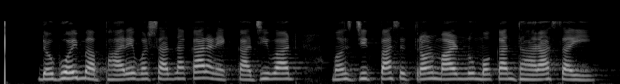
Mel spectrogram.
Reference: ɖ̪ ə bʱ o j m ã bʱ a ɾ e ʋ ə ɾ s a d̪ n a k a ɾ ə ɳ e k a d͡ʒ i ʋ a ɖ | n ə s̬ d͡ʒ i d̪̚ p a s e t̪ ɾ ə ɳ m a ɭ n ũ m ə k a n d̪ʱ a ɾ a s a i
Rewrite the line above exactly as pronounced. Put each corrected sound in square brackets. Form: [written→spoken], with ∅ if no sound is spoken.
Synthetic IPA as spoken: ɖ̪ ə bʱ o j m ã bʱ a ɾ e ʋ ə ɾ s a d̪ n a k a ɾ ə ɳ e k a d͡ʒ i ʋ a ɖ | [n→m] ə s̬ d͡ʒ i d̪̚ p a s e t̪ ɾ ə ɳ m a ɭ n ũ m ə k a n d̪ʱ a ɾ a s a i

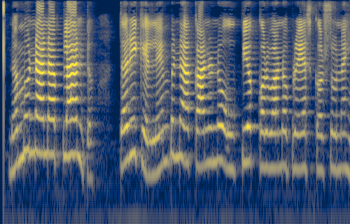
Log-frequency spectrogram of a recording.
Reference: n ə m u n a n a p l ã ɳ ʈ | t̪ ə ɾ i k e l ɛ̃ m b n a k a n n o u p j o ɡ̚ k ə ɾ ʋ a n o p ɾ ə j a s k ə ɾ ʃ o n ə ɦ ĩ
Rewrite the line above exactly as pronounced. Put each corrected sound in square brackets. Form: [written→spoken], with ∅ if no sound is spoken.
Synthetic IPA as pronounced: n ə m u n a n a p l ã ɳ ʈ | t̪ ə ɾ i k e l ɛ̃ m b n a k a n n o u p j o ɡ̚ k ə ɾ ʋ a n o p ɾ ə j a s k ə ɾ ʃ o n ə ɦ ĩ

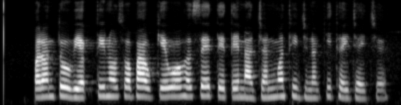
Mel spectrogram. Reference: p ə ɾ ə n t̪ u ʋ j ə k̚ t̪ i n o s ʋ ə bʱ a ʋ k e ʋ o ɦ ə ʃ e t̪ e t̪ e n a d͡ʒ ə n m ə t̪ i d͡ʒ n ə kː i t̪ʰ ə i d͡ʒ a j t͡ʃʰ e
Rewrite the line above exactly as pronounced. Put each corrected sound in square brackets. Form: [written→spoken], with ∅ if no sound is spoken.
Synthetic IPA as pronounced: p ə ɾ ə n t̪ u ʋ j ə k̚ t̪ i n o s ʋ ə bʱ a ʋ k e ʋ o ɦ ə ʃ e t̪ e t̪ e n a d͡ʒ ə n m ə [t̪→t̪ʰ] i d͡ʒ n ə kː i t̪ʰ ə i d͡ʒ a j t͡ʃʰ e

